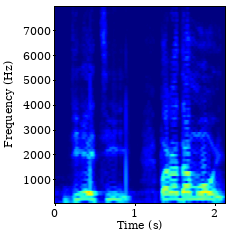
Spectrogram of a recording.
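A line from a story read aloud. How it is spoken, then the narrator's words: Adults pleading. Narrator (Russian): взмолились взрослые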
